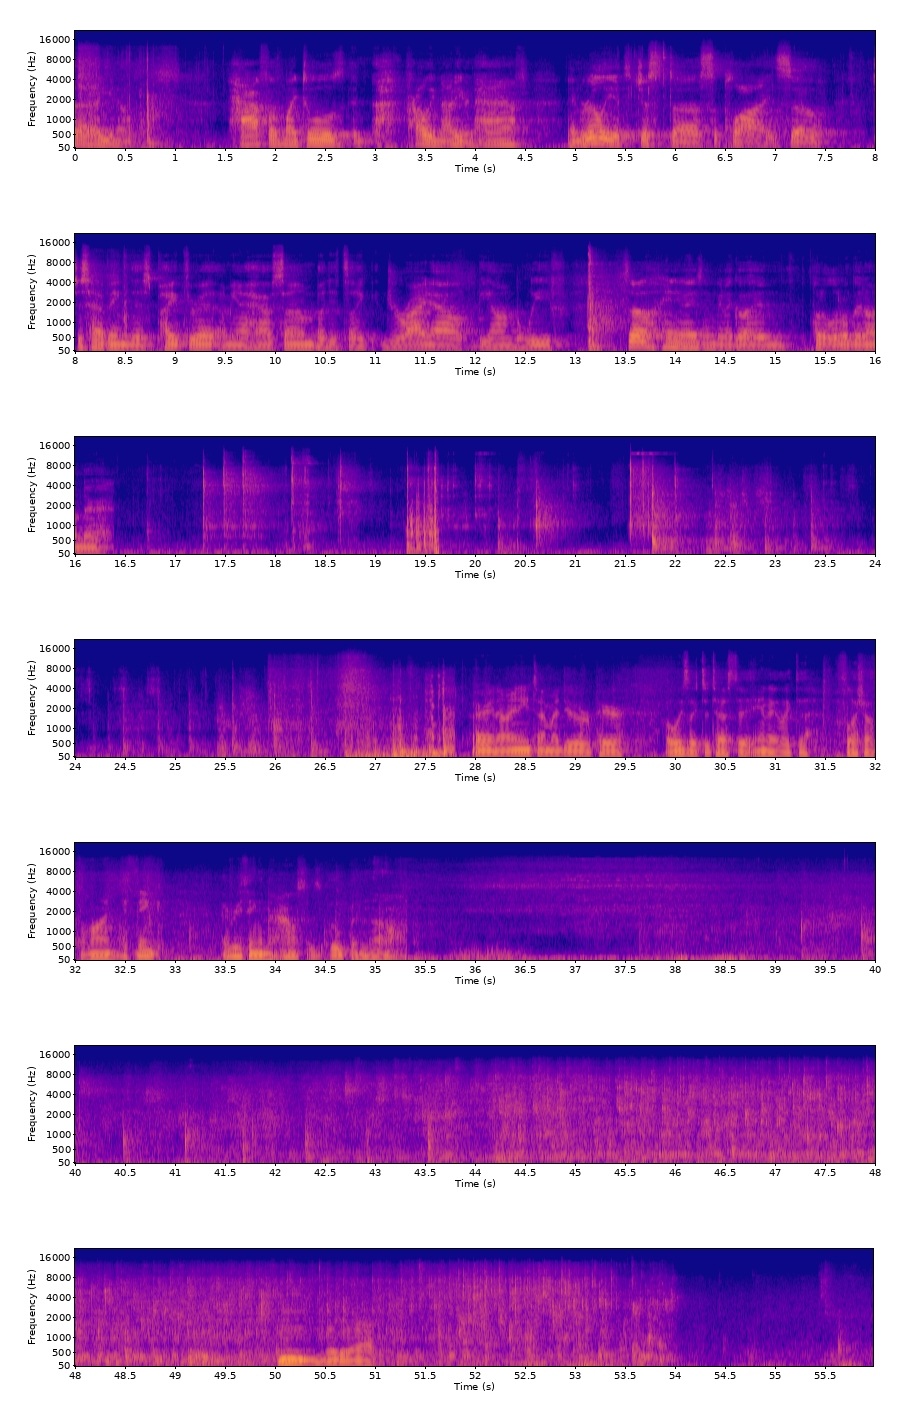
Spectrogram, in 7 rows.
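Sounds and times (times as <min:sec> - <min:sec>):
metal tools clinking: 0:05.6 - 0:06.1
tap water running: 0:41.1 - 0:54.1.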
